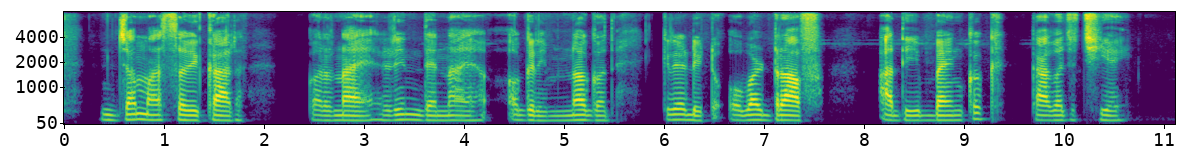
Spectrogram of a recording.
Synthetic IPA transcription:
d͡ʒəmasəʋikaɾ | kəɾnaeɾind̪enae | əɡɾimnəɡəd̪ | kɾeɖiʈobəɾɖɾaːpʰʈ | ad̪ibɛ̃ŋkəkː | aɡəd͡ʒt͡ʃʰijəj

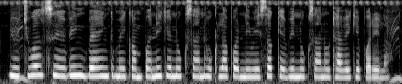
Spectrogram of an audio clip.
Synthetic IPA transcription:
mjut͡ʃuəlseʋiŋɡbɛ̃ŋkmekəmpənikenʊksanɦokʰlapəɾniʋesəkːebʱinʊksanuʈʰaʋekepəɾela

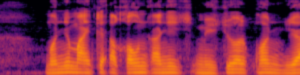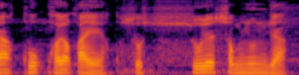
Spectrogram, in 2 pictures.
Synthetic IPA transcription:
m̤ənd͡ʑemajkeʔəkaunanimjut͡ɕuəlkʰonjakʰuːp̚kʰɔɾəkaɦe | suɾesəmd͡ʑuːnɡʱja

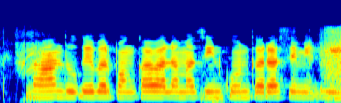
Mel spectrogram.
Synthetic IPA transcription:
d̪ʱaːnd̪ʱuːkebəɾpə̃ŋkaʋaːlaməsiːnkoːnkəɾasemɪlɦiː

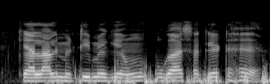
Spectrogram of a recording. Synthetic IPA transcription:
kjalaːlmɪʈːimẽɡeũʊɡasəkeʈɦɛː

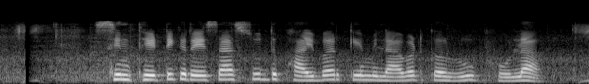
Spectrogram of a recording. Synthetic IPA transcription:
sɪ̃nt̪ʰeːʈɪkɾeːsasʊd̪ʱːpʰaːɪbəɾkemɪlaːʋəʈkɐɾuːpɦoːlaː

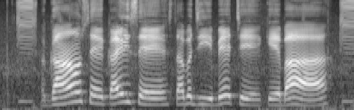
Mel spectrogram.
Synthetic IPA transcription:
ɡãːõseːkəiːseːsəbʱd͡ʒiːɓeːt͡ʃeːkeːɓaː

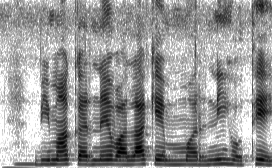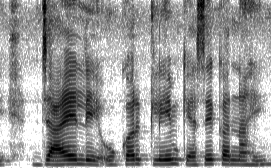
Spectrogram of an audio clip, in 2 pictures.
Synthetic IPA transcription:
biːmakəɾneʋaːlakeməɾniɦoːt̪ʰe | d͡ʒaːeleoːkəɾkleːmkɛːsekəɾnaɦɛː

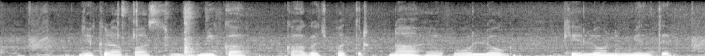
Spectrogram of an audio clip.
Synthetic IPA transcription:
d͡ʒeːkɽapaːsbʱuːmika | kaːɡəd͡ʒpət̪ɾə | naɦɛʋoːloːɡkeloːnmɪlt̪eɦ

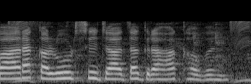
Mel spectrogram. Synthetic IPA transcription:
aːɾakəɾoːɽsed͡ʒjaːd̪aɡɾaːɦəkʰəʋən

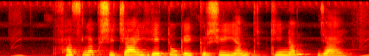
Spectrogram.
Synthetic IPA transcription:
fʰɐsləkʃɪt͡ʃaːiɦeːt̪ukekɾɪʃijə̃nt̪ɾkinəld͡ʒaːe

